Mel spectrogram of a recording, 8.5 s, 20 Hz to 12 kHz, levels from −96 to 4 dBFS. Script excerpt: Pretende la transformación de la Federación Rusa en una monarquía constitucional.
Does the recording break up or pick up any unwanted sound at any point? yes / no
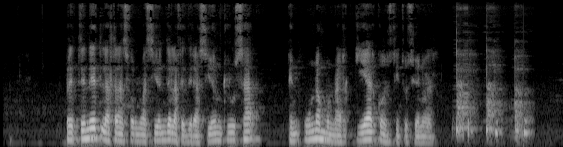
yes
